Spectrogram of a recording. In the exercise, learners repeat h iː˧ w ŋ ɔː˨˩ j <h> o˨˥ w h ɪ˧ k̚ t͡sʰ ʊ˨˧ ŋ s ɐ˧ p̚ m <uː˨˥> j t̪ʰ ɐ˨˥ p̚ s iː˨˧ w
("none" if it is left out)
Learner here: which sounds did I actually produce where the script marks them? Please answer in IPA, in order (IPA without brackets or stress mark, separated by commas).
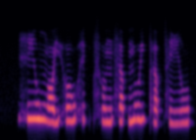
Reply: h, uː˥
